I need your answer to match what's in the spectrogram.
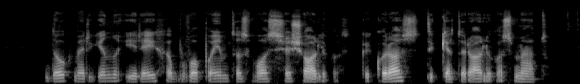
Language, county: Lithuanian, Vilnius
